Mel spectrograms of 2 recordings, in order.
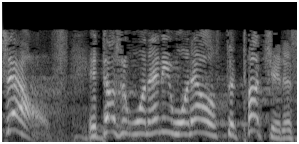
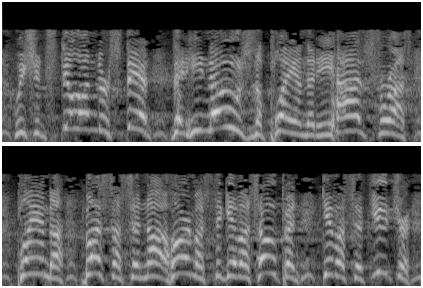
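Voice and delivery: rising, louder sermon cadence, near shouting; preaching at full force; 5 semitones higher, 3 dB louder than usual. Acted. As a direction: preach it out to the whole church.

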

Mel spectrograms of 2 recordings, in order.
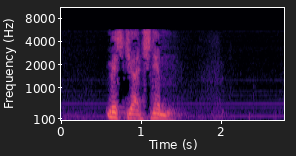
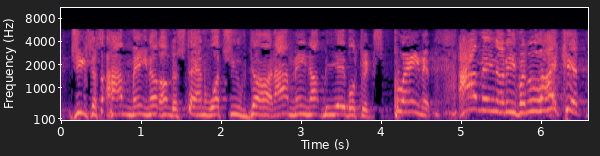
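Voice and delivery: building, loud declaration of faith; preacher voicing Martha's faith; impassioned preaching; 7 semitones higher, 4 dB louder than usual. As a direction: swell toward the final words.

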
